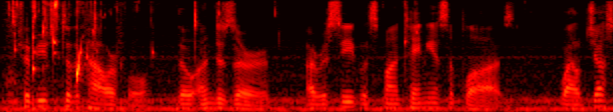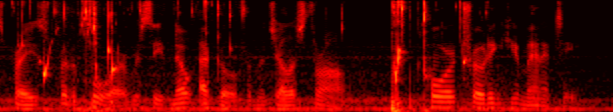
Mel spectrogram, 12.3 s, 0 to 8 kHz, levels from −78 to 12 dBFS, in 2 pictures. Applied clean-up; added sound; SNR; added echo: none; Raindrop / Drip / Trickle, dribble; -4 dB; none.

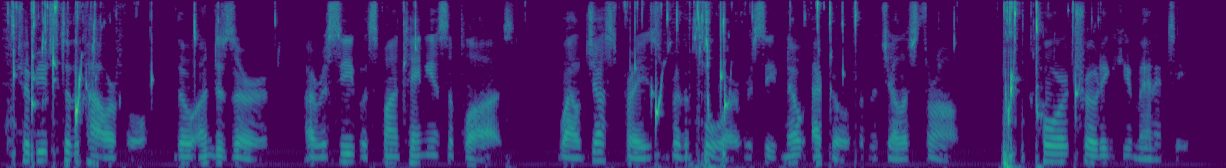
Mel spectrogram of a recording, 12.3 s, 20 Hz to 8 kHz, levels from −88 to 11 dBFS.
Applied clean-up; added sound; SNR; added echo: classical method spectral subtraction.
